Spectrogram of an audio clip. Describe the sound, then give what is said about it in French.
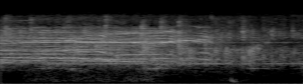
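Crowd applause for a performer who did her piece by heart. A thick, continuous wash of clapping, mixed with some tonal sounds, stays fairly loud and then eases slightly toward the end. “Donc, double applaudissement pour toi.”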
